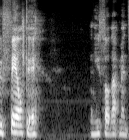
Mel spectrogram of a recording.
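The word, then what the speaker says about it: Fàilte: Number 2, Failte, and you thought that meant stop.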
